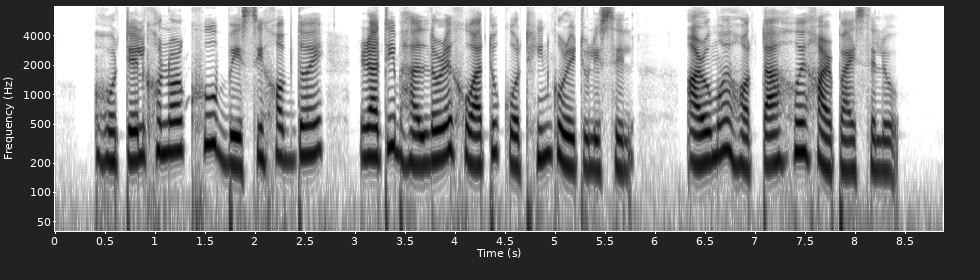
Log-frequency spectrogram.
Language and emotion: Assamese, sad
